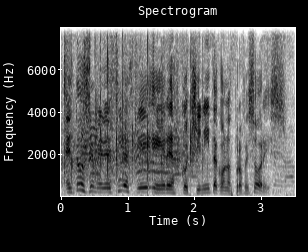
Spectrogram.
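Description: A man with a Bolivian accent hosting lively, bantering radio talk. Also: high-pitched, normal speed. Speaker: radio host. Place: radio studio. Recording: loud music and crowd behind.

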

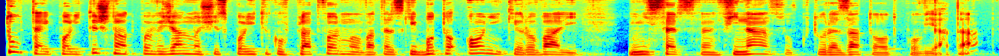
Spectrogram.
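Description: A middle-aged man speaking as a politician on a television panel. He argues at a measured pace, breaking often into hesitant fillers. His pitch sits in an ordinary middle range. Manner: measured, argumentative, with frequent hesitations. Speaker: politician guest. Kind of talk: political TV debate. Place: TV studio.

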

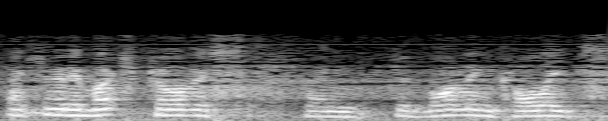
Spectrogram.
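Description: An older man with a Scottish accent reads a prepared speech in a steady, formal way. His voice is mid-pitched, and the audio is narrow and phone-like with a light hiss. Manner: measured, formal delivery. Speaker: council leader. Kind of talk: reading a prepared budget speech. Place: council chamber, indoors. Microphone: lectern microphone. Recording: tinny phone-like sound, faint noise.

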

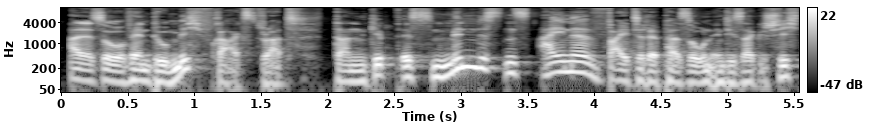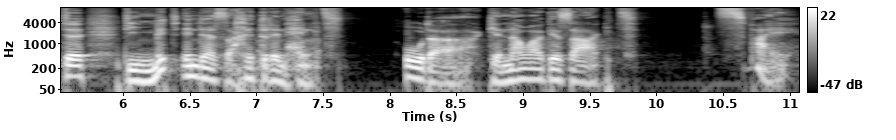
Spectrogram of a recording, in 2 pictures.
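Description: An actor playing an excitable, boastful detective with a husky voice in a comedy mystery audio drama. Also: male voice, low voice, a little slow, full character voice. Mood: suspicious, knowing. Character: excitable, boastful male detective eager to explain. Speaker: amateur detective.

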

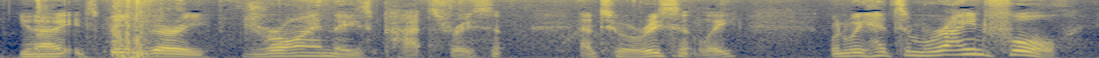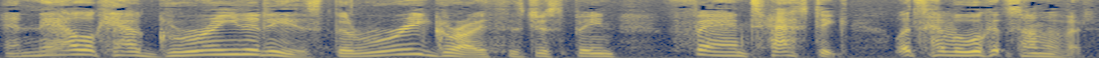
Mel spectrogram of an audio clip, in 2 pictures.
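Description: A man in his forties with an Australian accent and a husky voice, giving a simple explanatory nature talk for children outdoors. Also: a little high, expressive, normal speed, dry recording. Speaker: pastor presenting a children's story. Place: outdoors in bushland.

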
